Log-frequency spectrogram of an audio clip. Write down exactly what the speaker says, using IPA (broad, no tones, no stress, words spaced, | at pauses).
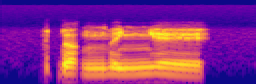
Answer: ɗʌŋ͡me ɲe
